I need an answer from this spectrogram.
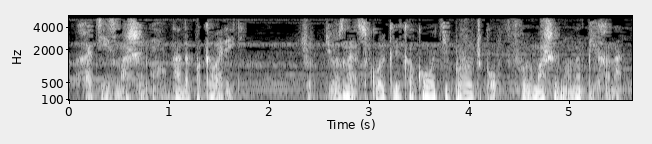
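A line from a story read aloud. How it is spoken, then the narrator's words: Whispered. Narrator (Russian): прошептал я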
